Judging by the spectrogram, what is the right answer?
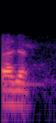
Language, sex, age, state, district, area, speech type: Nepali, male, 30-45, West Bengal, Jalpaiguri, urban, conversation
